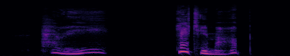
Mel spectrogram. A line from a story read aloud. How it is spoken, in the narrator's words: Hermione whispered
